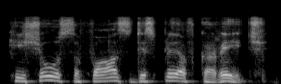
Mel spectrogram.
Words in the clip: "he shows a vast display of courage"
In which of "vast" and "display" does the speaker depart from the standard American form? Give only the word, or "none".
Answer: vast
